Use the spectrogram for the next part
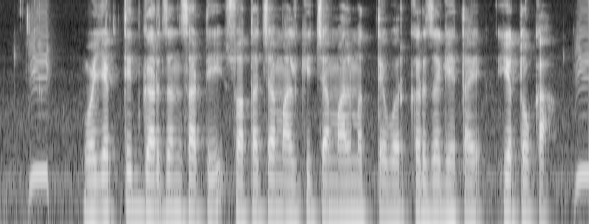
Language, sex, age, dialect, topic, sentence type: Marathi, male, 31-35, Standard Marathi, banking, question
